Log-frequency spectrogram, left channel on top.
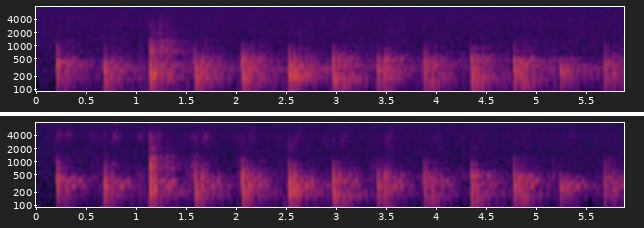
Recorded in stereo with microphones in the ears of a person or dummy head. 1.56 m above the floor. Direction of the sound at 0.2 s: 45° right (ahead or behind).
